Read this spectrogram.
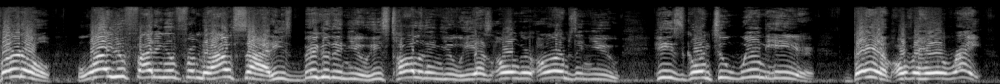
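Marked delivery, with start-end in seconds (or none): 0.0-8.2 yelling in a high voice. Retelling watching a fight on screen: imitating yelling at the screen. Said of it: "I'm yelling at the screen".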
